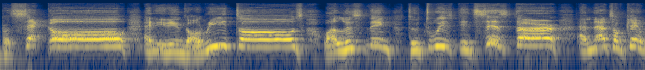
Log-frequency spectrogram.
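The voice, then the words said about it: Put-on Spanish accent. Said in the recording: “Why am I speaking with a Spanish accent?”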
